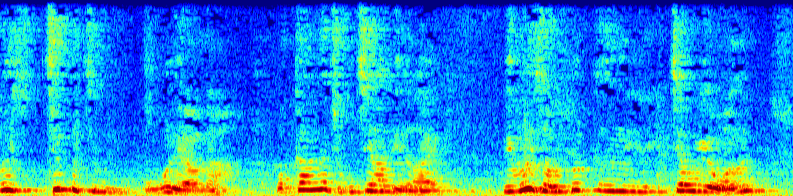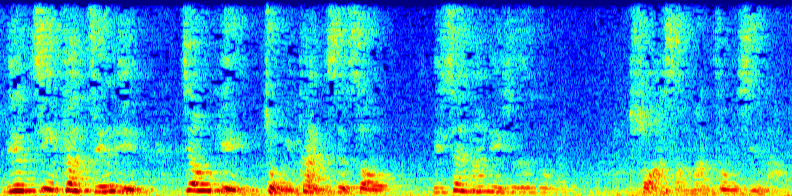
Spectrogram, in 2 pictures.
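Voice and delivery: a rising, exasperated complaint; angry retort. Retold or imitated. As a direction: snap at him in sudden anger. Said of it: "我那种气就来了".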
